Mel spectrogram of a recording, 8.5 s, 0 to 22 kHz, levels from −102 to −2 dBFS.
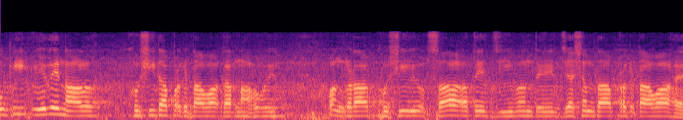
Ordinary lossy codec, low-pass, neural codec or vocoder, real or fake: none; 7.2 kHz; codec, 16 kHz, 4 kbps, FunCodec, trained on LibriTTS, 50 frames a second; fake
